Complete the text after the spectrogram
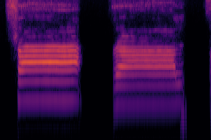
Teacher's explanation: জিহ্বা বার করে 3টি অক্ষর পড়তে হয়, সা, জাল, জ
